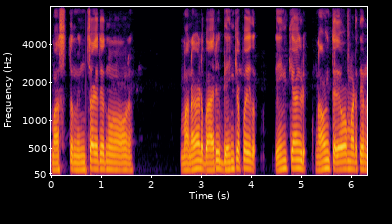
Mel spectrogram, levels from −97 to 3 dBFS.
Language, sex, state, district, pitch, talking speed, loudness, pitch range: Kannada, male, Karnataka, Bijapur, 130 Hz, 125 wpm, -15 LUFS, 120-140 Hz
